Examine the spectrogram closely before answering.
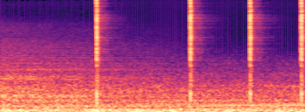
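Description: A safe's dial clicks as it turns.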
